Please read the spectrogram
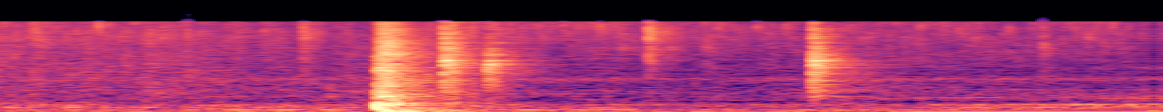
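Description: Banana halves in butter and sugar caramel sizzling softly in a frying pan just after being flambéed with Grand Marnier, with a sharp knock about one and a half seconds in and a lighter one about three seconds in.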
